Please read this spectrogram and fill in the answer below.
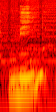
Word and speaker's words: knee: p-a-r-l-i-a-m-e-n-t silent k words such as nak k-n-a-c-k knee k-n-e-e knife k-n-i-f-e knowledge k-n-o-w k-n-o-w-l-e-d-g-e and nob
